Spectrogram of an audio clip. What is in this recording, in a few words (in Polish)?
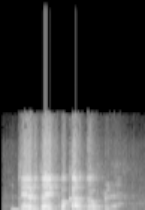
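"derdac", Kurpie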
